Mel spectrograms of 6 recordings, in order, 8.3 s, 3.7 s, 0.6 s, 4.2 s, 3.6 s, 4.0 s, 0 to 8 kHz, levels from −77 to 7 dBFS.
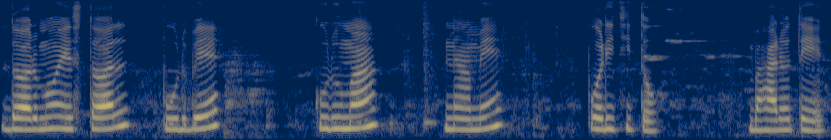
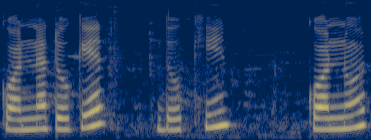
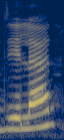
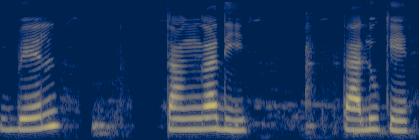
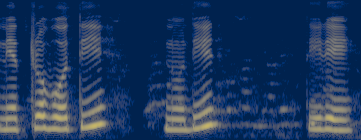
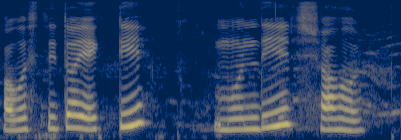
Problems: constant background noise, continuous background conversations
